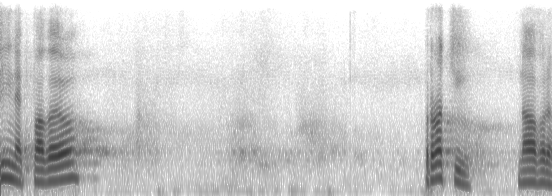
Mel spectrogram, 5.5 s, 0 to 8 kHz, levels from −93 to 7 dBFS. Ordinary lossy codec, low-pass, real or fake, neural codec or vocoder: Opus, 32 kbps; 7.2 kHz; fake; codec, 24 kHz, 0.9 kbps, WavTokenizer, large speech release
